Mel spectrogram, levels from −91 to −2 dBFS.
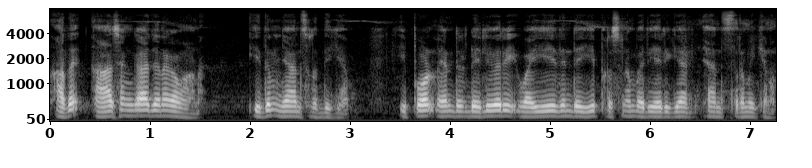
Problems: low volume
